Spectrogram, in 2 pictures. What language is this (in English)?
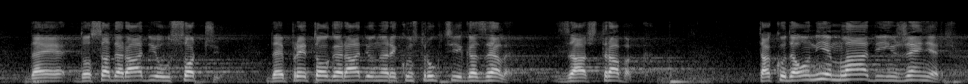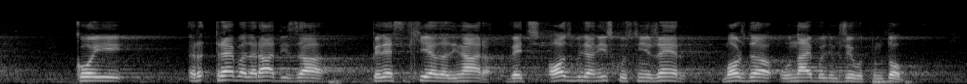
Serbian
